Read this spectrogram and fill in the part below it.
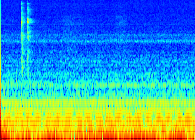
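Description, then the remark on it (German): Two quick, close-together clicks of a computer mouse or keys early on as someone clicks somewhere on the screen, then only a steady low electrical hum. Quiet, with no talking. “Komm, ich klicke mal irgendwo drauf.”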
